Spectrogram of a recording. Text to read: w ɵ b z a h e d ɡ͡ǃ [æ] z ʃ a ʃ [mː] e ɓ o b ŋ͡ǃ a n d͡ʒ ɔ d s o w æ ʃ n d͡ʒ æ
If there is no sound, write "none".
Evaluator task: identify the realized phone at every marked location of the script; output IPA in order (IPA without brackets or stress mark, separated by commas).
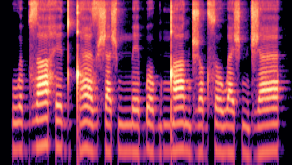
æ, mː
